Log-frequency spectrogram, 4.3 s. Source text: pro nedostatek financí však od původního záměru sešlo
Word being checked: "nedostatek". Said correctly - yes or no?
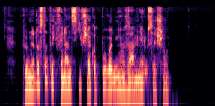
yes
